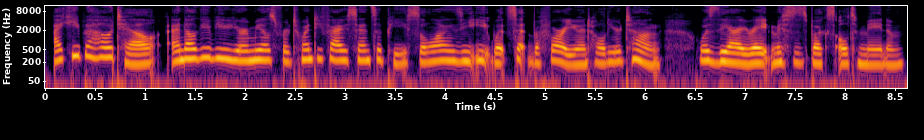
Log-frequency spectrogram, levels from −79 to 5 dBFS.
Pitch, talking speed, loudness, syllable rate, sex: 215 Hz, 235 wpm, -17 LUFS, 5.8 syllables/s, female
